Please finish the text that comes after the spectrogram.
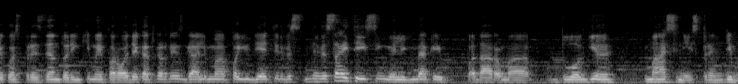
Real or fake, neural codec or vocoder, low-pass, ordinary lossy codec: real; none; 10.8 kHz; Opus, 24 kbps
